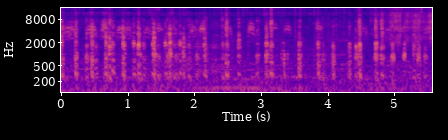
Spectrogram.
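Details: Ducks being fed bread, chattering with rapid, short quacking and clucking notes that overlap in an irregular, continuous feeding babble.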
